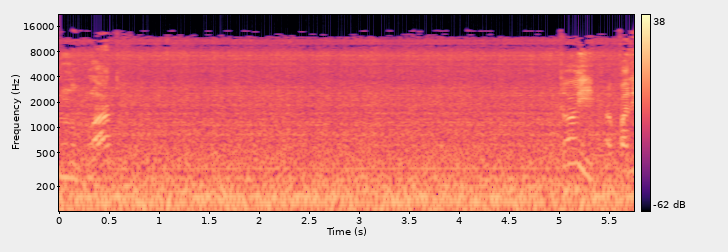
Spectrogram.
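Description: A truck engine rumbles steadily while driving on a road.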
